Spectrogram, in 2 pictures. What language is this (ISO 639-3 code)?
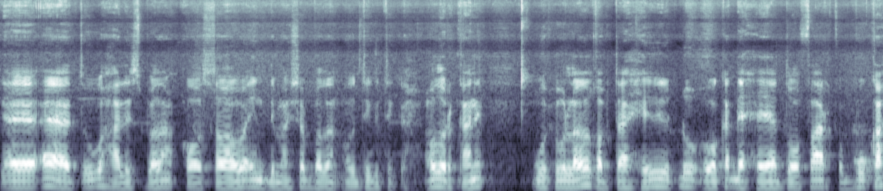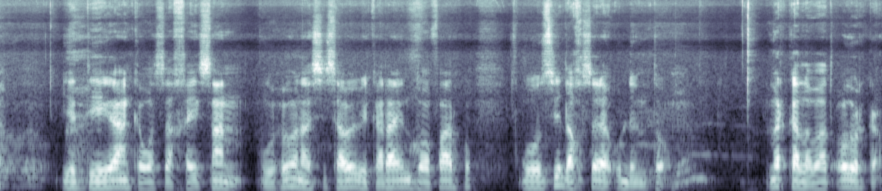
som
